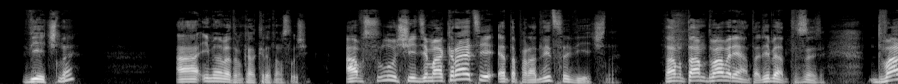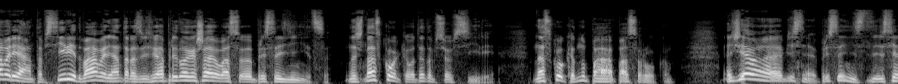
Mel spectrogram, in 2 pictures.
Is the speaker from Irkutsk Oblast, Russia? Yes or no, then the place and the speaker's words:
no; Moscow, Russia; Как мы, москвичи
